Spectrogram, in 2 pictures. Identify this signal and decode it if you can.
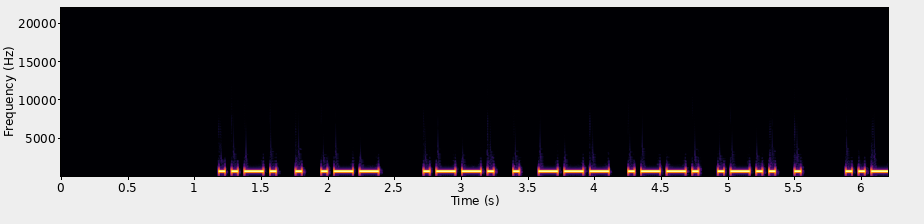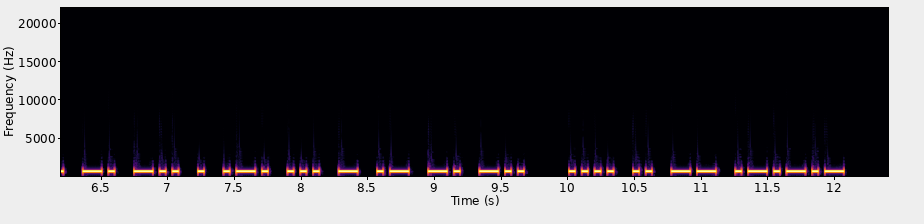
Morse code, heard as a keyed tone, about 25 wpm, 700 Hz. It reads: FEW PEOPLE UNDERSTAND HIM.
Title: Sentences from Top 1000 Words - Review Part 1 - 25wpm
